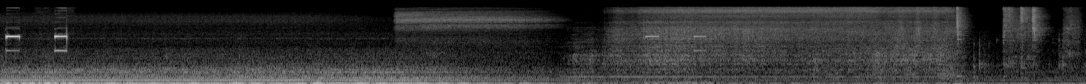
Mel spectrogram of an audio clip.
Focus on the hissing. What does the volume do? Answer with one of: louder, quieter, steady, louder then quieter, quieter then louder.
louder.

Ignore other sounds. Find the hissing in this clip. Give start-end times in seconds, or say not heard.
3.9-10.8.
